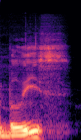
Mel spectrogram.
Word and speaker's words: Belize: He rides all the way to I don't know Belize. if I'm saying that right, but however you say it, Belize, is that right? Yeah, you said it right.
